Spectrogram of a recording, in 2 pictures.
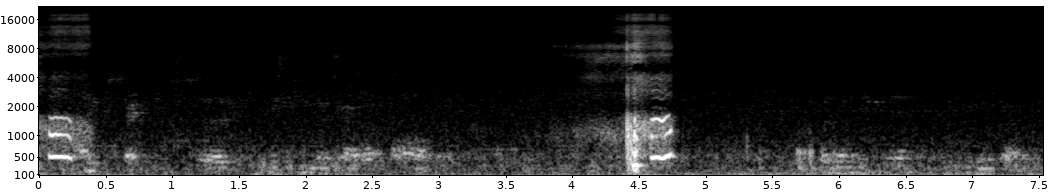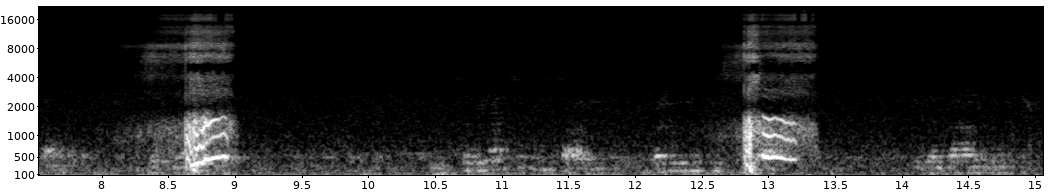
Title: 코고는 강아지(snoring doggo)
